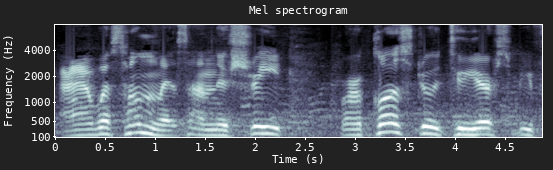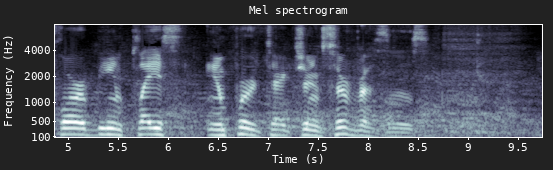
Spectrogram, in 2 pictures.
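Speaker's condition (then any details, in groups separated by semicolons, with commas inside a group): Acquired ataxia with dysarthria; Lance-Adams syndrome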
